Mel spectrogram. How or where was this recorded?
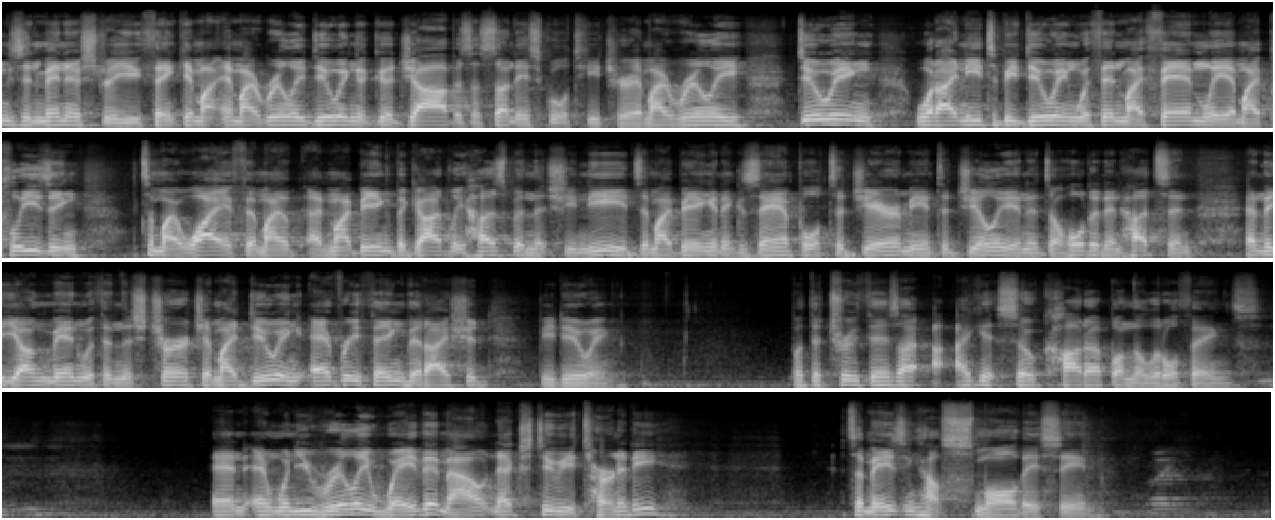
large echoing room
